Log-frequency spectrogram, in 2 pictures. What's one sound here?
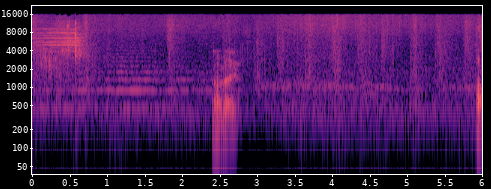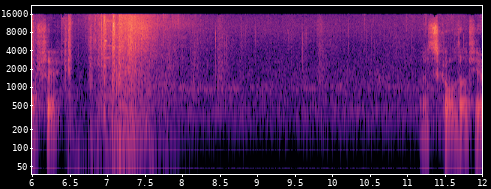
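Flames crackle on burning plants.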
